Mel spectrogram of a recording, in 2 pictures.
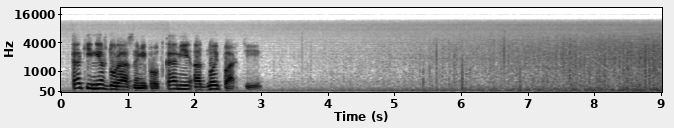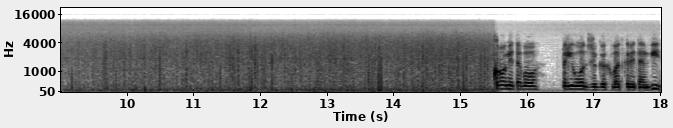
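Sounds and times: steady hiss with crackles: 0.0 - 18.0.

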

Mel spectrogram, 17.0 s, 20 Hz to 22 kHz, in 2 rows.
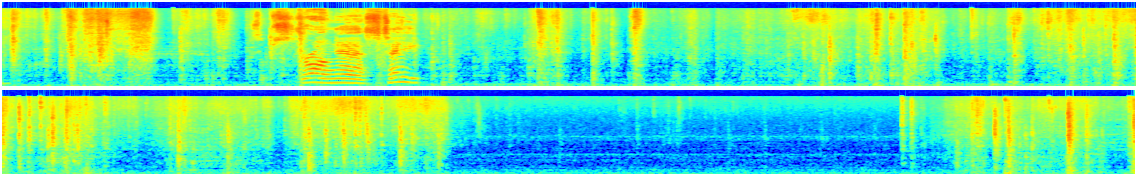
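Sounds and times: packaging rustling and crinkling: 0.0 - 12.0, 15.5 - 17.0.

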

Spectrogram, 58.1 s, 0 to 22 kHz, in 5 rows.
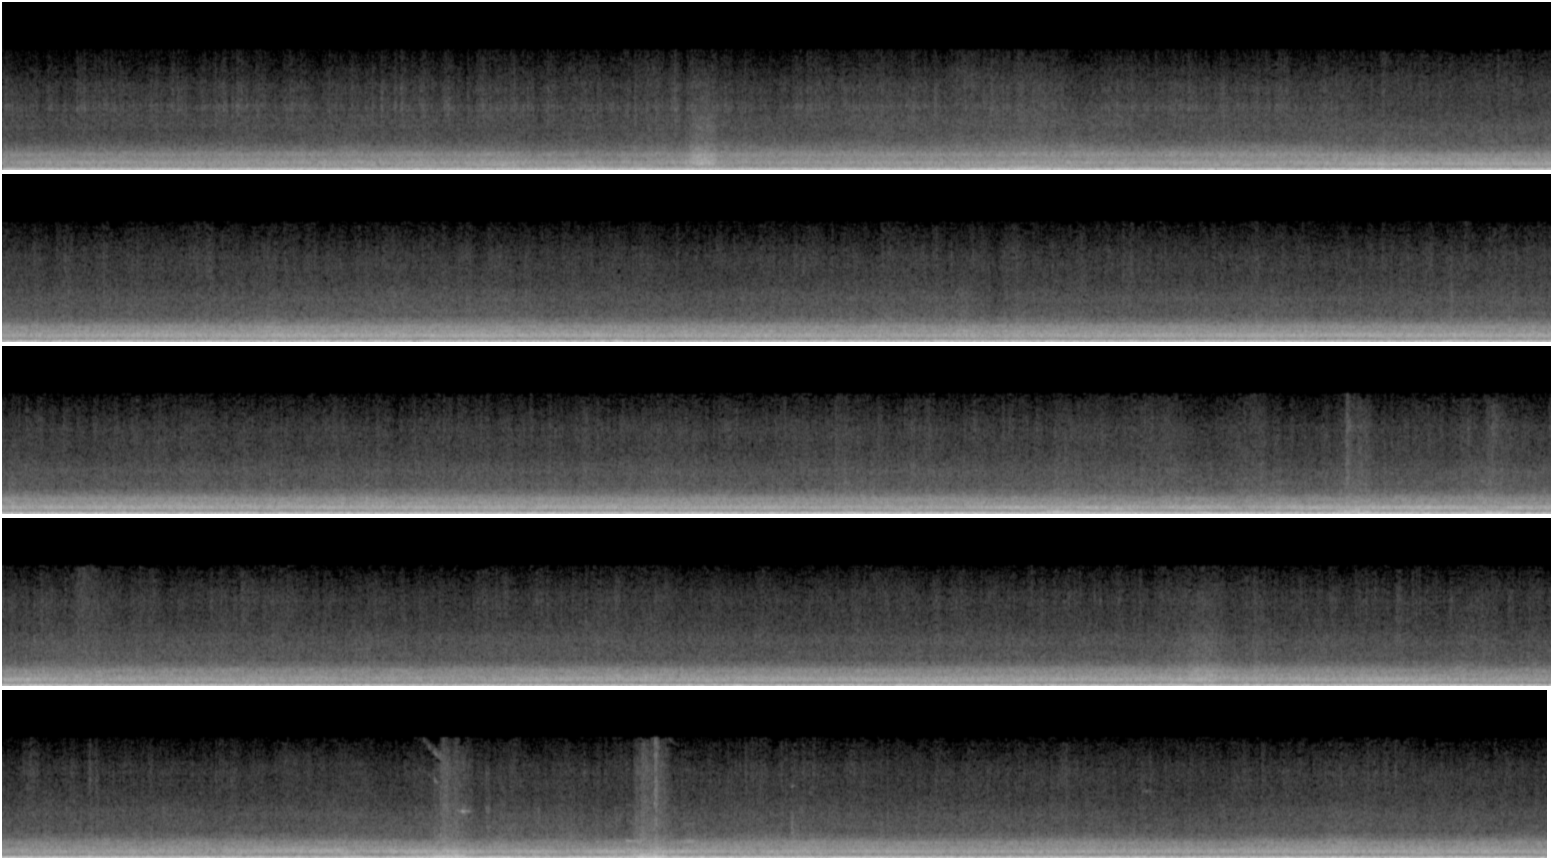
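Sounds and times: train rumbling: 0.0 - 58.0
wheels clicking over rail joints: 14.4 - 40.4, 44.2 - 55.1.

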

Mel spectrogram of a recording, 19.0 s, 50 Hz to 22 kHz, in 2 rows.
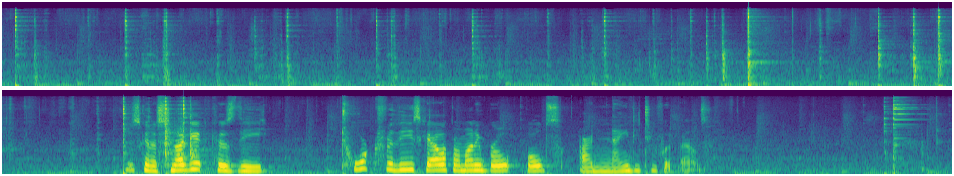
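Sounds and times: hand ratchet clicking: 0.0 - 11.6.

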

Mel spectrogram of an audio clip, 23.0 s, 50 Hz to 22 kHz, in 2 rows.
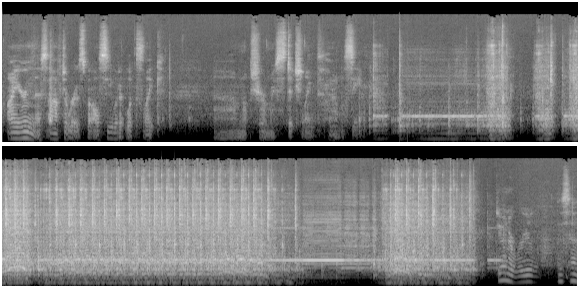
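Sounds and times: sewing machine stitching: 9.5 - 17.5, 18.1 - 21.1.

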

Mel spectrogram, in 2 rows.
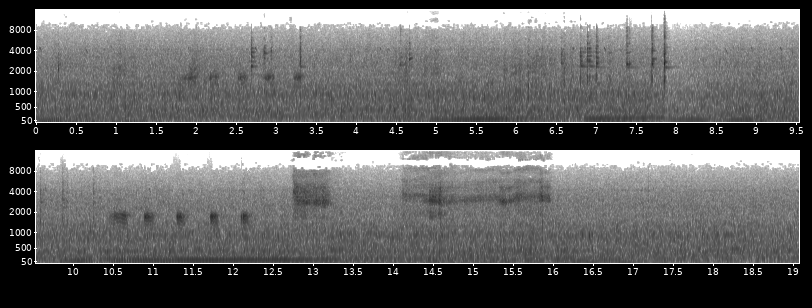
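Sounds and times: frogs croaking: 0.0 - 13.4, 14.0 - 16.1.

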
